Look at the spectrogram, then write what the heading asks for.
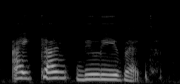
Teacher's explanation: So in the word can't, the pitch of our voice is goes up, and then in the word believe, our voice is goes down.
